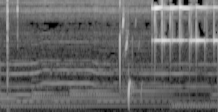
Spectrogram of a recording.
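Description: Subscribe-button animation sound effects over soft background music: a click at the start, a short rising pop about a second in, then a small notification bell ringing in quick repeated strikes over the last half second, the loudest sound.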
